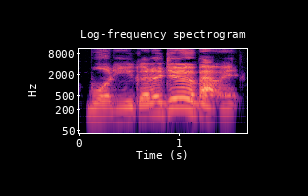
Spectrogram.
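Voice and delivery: usual speaking voice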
